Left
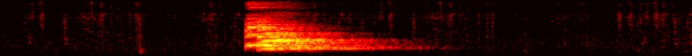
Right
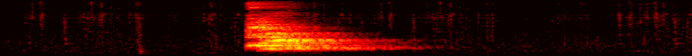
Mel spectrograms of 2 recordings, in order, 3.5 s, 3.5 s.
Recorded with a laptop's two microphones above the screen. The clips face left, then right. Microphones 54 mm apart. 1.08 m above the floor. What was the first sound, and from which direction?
A dog barking, 30° left (ahead or behind).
